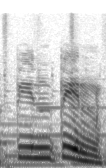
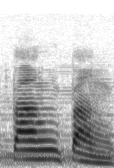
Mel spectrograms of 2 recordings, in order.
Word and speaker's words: Tintin: tahu dong ini komik Jangan dibaca Tintin karena ini bahasa Perancis ini komik Belgia bukan komik Perancis bahasanya Perancis dan Jadi dibacanya tank-tank Karena i n itu Ang ya jadi tank-tank seperti itu yang contoh kedua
